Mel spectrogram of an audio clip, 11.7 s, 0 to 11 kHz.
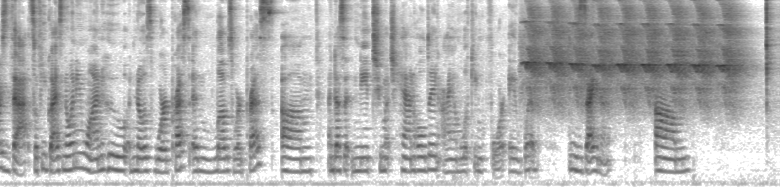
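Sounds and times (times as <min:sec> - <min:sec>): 
speech: 0:00.0 - 0:10.5
pet bird squawking: 0:07.9 - 0:11.4.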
